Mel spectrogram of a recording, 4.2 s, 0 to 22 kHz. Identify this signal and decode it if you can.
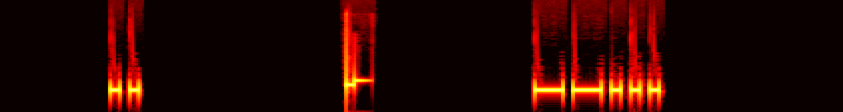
Morse code, heard as a keyed tone, about 25 wpm, 700 Hz. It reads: I 7
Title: Single Letter-Number Alt 25wpm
